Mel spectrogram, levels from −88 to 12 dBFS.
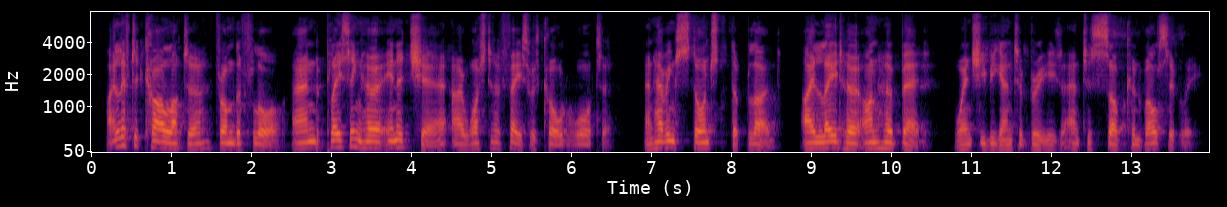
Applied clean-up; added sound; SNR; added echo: neural mask model DeepFilterNet 3.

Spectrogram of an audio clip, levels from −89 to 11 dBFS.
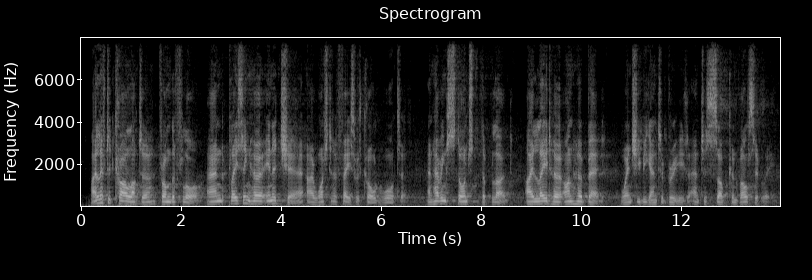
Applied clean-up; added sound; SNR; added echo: neural separator model SepFormer DNS4.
